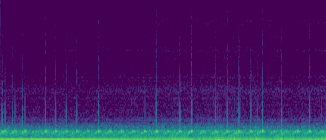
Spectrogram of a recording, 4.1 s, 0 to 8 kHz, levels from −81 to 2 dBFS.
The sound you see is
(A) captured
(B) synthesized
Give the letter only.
A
